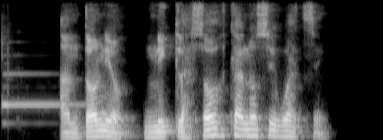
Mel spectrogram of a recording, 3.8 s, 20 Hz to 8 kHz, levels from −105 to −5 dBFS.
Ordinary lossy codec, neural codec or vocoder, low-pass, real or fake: Opus, 64 kbps; codec, 44.1 kHz, 7.8 kbps, Pupu-Codec; 7.2 kHz; fake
